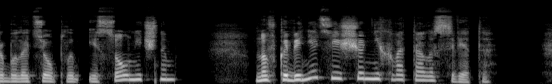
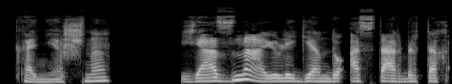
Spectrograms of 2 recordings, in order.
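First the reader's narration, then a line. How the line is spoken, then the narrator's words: Plain. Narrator (Russian): ответил главный констебль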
